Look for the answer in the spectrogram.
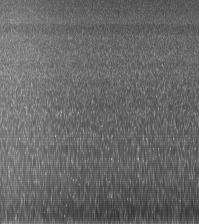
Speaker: white noise not too bad considering the extreme conditions of full volume everywhere but white noise listen to it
